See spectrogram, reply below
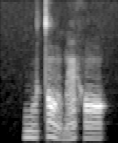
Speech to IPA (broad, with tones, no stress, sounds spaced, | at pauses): w u˦ t ɔ̃˦˨ ɡ͡b ɛ̃˨˦ h ɔ̃˧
